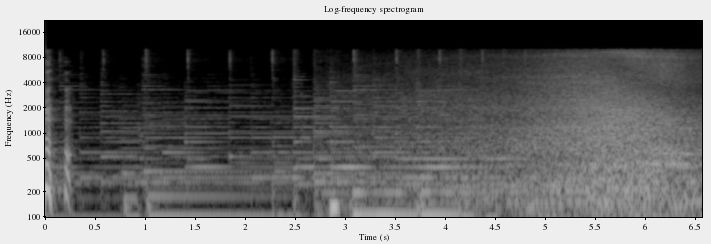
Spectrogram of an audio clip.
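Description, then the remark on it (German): Heavy traffic on the Kaiserswaldstraße, a busy road cutting through an otherwise quiet village, with trucks from a nearby gravel works: a deep engine drone of large vehicles passing, then a broad rushing swell as a truck goes by, loud and continuous. “Die Kaiserswaldstraße, LKW vom nahegelegenen Kieswerk machen sie zu einer lauten Trennlinie der zwei Ortshälften.”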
